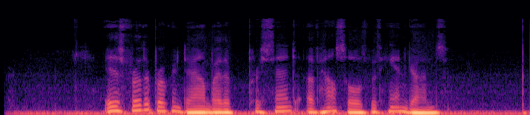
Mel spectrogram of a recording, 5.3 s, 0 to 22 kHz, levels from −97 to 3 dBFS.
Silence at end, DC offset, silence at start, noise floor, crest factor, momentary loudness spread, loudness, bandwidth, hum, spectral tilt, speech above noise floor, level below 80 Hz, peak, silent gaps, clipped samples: 0 s; under 0.1%; 0.2 s; -40 dBFS; 14 dB; 25 LU; -21 LUFS; 2.9 kHz; none; -11 dB/octave; 20 dB; -30 dBFS; -8 dBFS; none; under 0.1%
